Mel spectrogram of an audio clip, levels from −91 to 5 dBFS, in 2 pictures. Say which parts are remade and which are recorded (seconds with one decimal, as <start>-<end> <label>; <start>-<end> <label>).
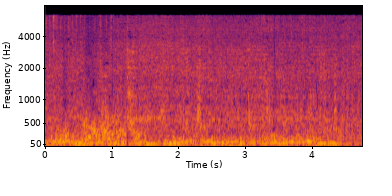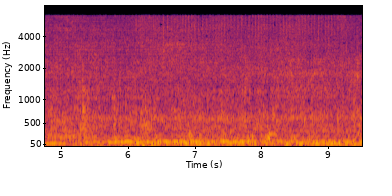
0.0-2.3 recorded; 2.3-6.4 remade; 6.4-9.5 recorded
